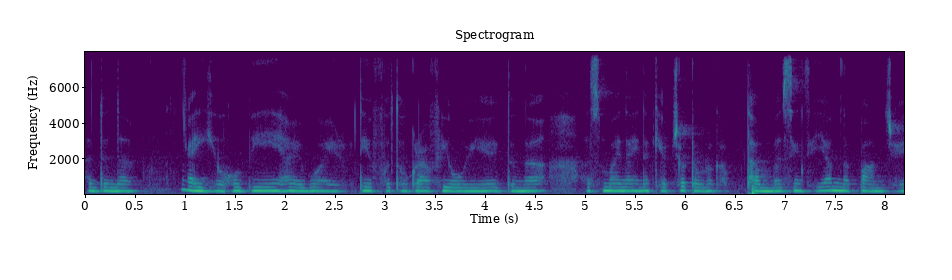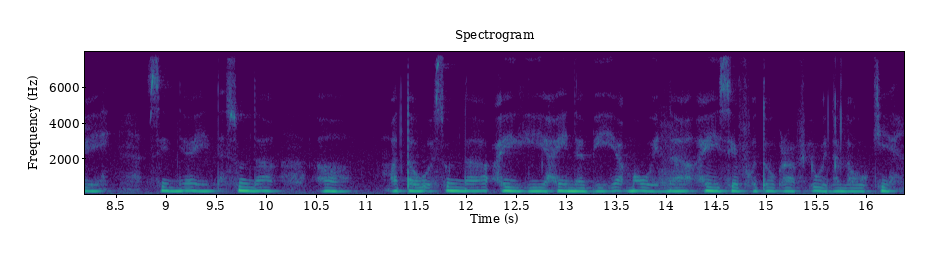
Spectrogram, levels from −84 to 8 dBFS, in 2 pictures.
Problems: background sounds at intervals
